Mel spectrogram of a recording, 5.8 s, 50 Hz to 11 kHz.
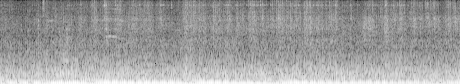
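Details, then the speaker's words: Ford Workmaster 641 (601 series) tractor after tune-up (carburetor rebuilt, timing adjusted, points, condenser, plugs gapped) pulling uphill under load in second gear with a 3-point hitch rack; even, steady drone with no surging, normal running. "Already can tell way better. No surging climbing. Just a nice steady purr."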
